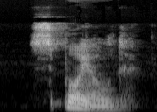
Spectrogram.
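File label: "spoiled", British English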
